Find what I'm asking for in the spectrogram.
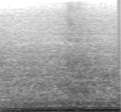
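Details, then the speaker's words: Car that previously wouldn't shift, with issues traced to a failed vacuum pump; brief steady low drone, constant tone, no ticking, rattles or misfire; runs fine. "hey everything's good car seems to run fine"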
